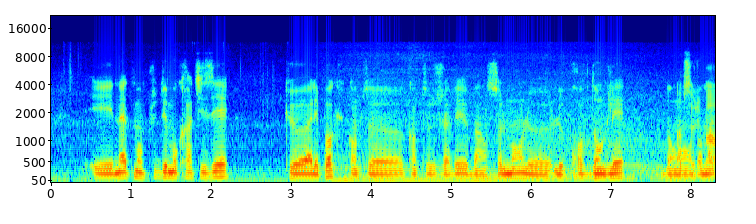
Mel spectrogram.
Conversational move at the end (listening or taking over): listening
